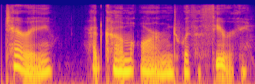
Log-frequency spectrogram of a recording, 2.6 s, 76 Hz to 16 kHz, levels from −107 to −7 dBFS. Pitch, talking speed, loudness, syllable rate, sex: 180 Hz, 165 wpm, -19 LUFS, 4.8 syllables/s, female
